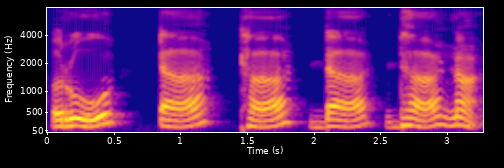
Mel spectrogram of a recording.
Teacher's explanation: ಟ ಠ ಡ ಢ ಣ ನೋಡ್ರಿ ನಾಲಿಗೆಯ ಮೇಲ್ಭಾಗ ನಾವು ಮಾತಾಡುವ ಮುಂದೆ ಈ ಅಕ್ಷರಗಳನ್ನ ಉಚ್ಚಾರ ಮಾಡುವ ಮುಂದೆ ನಮ್ಮ ನಾಲಿಗೆ ಬಾಯಿಯ ಮೇಲ್ಭಾಗಕ್ಕೆ ಟಚ್ ಆಗ್ತೈತಿ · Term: ಮೂರ್ಧನ್ ಅಕ್ಷರಗಳು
